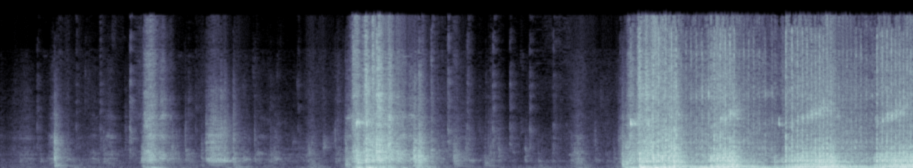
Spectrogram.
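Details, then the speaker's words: Vintage Triumph motorcycle, first start after electronic ignition, new regulator rectifier, timing set, wiring fixes, short pipes, no chain fitted: few cranking bursts then catches into loud, steady, even exhaust beat; healthy normal running. "And let me tell you, it's loud with those shorty shorty pipes, but it is it is healthy."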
